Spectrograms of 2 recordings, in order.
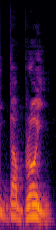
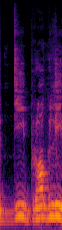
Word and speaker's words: de Broglie: করে French Rajkumar Luis দ্য ব্রয়, ওনার নামটা মোটেও ডি ব্রগলি নয়। ইন্টারভিউতে কেউ ডি ব্রগলি বললে তাকে প্রথমেই আমি অন্তত বাদ দিয়ে দেবো, যে এনার উচ্চারণটা লুই দ্য ব্রয়, লুইসও নয় কাইন্ড অফ।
